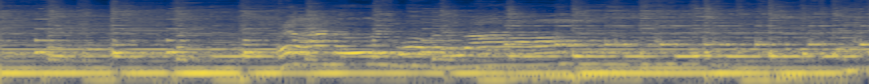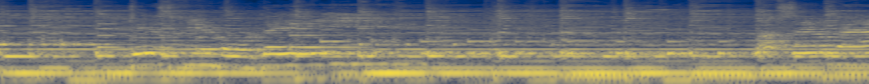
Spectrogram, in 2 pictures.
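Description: Bluegrass band playing, led by a five-string resonator banjo picked in a fast, unbroken roll of notes over a steady low accompaniment.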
